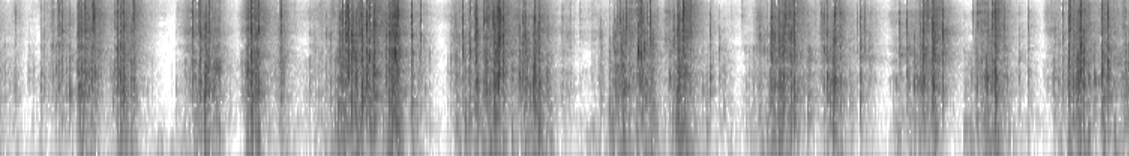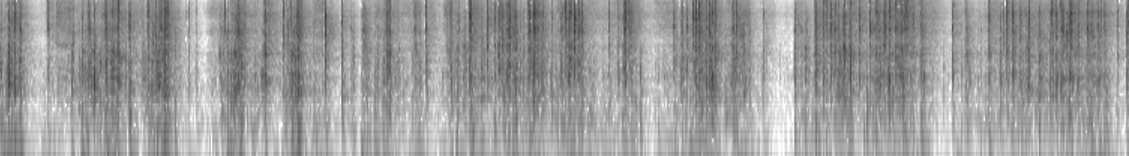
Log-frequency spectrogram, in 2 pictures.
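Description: A thin, flat sheet of white paper, possibly an envelope, is held in both hands and crinkled and crumpled with the fingers. Dry, crackling crinkles come in irregular bursts separated by short pauses, bright and papery with almost no low end. The bursts grow longer and denser toward the end.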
